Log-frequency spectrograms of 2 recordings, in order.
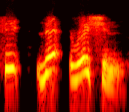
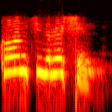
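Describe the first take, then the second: First: "consideration" read very slowly, sound by sound, as the Somali spelling would give it; very slow spelled-out "consideration". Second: "consideration" said slowly, the English way, with a clear /kɔn/ start; slow English "consideration" demo; English pronunciation. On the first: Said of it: "it's written as it's pronounced". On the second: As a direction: spell out "consideration" in careful English. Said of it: "the original of the word is in English". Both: Shown as a demonstration.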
